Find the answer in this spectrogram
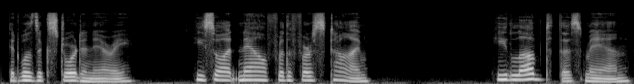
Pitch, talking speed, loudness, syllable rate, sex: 170 Hz, 125 wpm, -18 LUFS, 4.4 syllables/s, female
